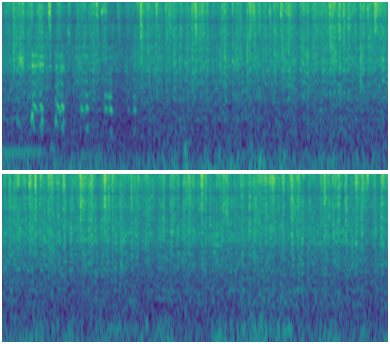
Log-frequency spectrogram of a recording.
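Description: Steady rain falling on the roof and windshield of a Jeep Wrangler, heard inside the cabin, with many fine ticks from the drops, over the low rumble of the Jeep driving.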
